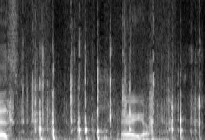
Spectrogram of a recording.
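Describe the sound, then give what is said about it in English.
A dog chomp sound effect of a dog chomping popcorn, with a quick run of sharp, crisp crunches at an irregular rhythm, fairly loud, while a person talks over and between the bites. “But yes, dogs eating popcorn, of course,”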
